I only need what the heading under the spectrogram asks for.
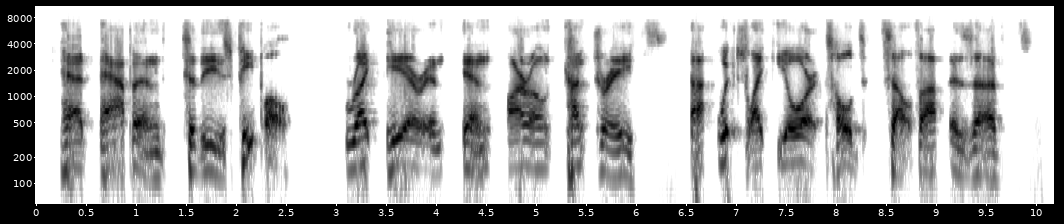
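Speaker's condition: Spasmodic dysphonia; over a decade since onset

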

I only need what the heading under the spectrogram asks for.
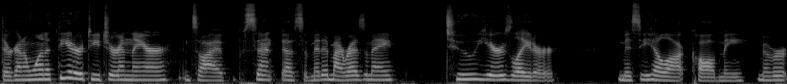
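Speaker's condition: No condition

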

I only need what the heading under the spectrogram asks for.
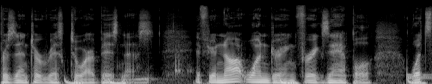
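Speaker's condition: No condition

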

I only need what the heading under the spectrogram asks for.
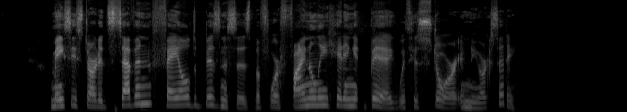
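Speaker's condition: No condition

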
